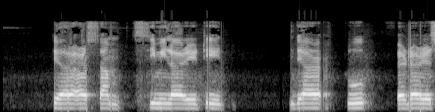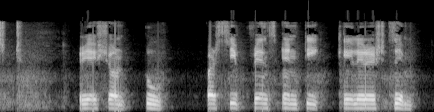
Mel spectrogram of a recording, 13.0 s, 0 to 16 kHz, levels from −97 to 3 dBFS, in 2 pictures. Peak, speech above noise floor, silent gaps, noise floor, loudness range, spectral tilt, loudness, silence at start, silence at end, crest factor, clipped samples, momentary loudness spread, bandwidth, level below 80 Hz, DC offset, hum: 0 dBFS; 60 dB; 4.20-4.24 s; -73 dBFS; 3 LU; -4.5 dB/octave; -13 LUFS; 0.8 s; 0.35 s; 14 dB; under 0.1%; 15 LU; 8 kHz; -52 dBFS; under 0.1%; none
